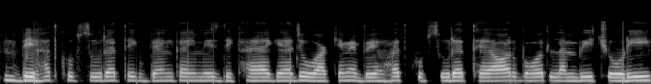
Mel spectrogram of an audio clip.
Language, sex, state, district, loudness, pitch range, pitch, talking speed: Hindi, female, Bihar, Jahanabad, -20 LUFS, 170-180 Hz, 175 Hz, 165 wpm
